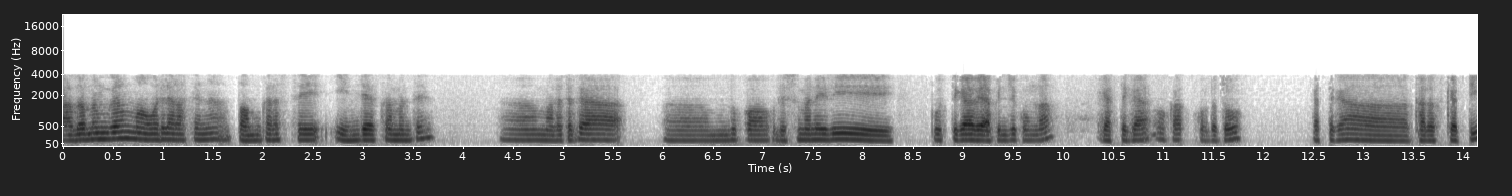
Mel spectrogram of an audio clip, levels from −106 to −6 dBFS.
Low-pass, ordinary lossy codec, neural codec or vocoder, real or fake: 7.2 kHz; AAC, 16 kbps; codec, 16 kHz, 0.4 kbps, LongCat-Audio-Codec; fake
